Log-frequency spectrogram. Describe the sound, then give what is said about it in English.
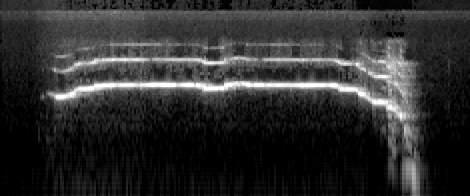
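A bull bugles in reply to a location bugle: one long, steady, high whistling note held for about three seconds, then breaking downward into a short, rough, descending grunt at the end. No other sounds. “So let's say I let out a location bugle and I hear this right here.”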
